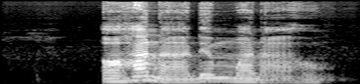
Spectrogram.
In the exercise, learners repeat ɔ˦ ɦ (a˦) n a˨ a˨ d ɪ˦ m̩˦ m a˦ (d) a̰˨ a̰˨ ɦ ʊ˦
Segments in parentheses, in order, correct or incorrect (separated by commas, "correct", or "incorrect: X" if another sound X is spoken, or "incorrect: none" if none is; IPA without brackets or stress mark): correct, incorrect: n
